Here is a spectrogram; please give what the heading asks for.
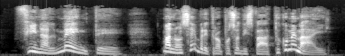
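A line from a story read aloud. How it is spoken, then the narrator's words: Exclaimed. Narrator (Italian): Delorier, che esclamò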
